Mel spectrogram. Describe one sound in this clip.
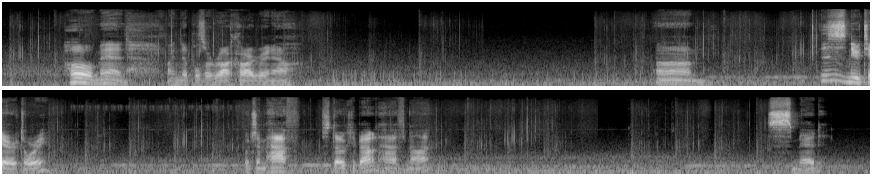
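A young man talks animatedly into a close microphone, in short bursts.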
